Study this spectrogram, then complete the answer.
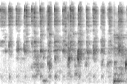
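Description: Egg whisked with salt and a pinch of MSG in a bowl, a steady run of quick rhythmic clinks of utensil against the bowl, close and clear, with a small knock at the end.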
